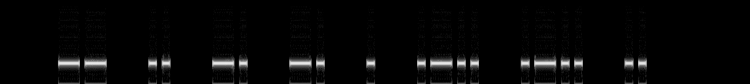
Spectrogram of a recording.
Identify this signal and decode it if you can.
Morse code, heard as a keyed tone, about 18 wpm, spaced as for 12 wpm, 1000 Hz. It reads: MINNELLI
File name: qotdfiles / 12wpm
